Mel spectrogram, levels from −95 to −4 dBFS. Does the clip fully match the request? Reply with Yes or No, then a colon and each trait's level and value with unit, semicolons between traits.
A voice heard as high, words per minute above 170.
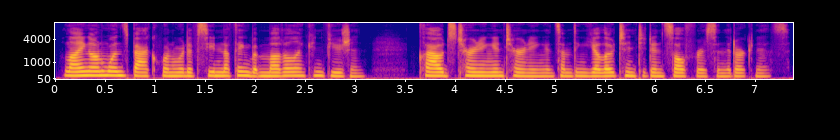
Yes: high, 210 Hz; fast, 205 wpm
